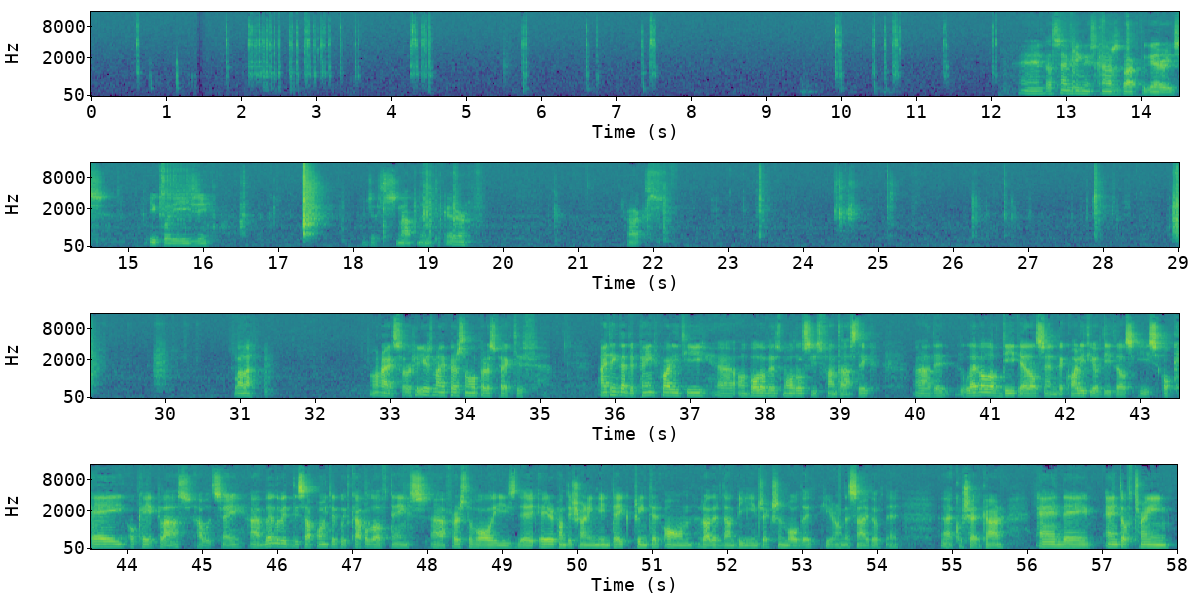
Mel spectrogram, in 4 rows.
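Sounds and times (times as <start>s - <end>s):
small clicks: 0.6s - 1.2s, 1.8s - 3.6s, 4.2s - 4.6s, 6.6s - 7.6s, 9.9s - 12.1s
scraping rustles: 15.2s - 17.0s.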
